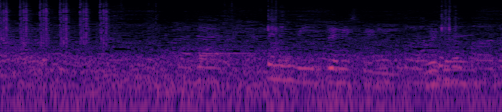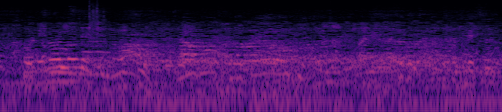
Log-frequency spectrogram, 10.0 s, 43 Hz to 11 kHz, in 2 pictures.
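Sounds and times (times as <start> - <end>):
camera shutter clicks: 0.0 - 1.2, 4.4 - 4.6.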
